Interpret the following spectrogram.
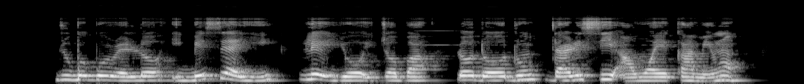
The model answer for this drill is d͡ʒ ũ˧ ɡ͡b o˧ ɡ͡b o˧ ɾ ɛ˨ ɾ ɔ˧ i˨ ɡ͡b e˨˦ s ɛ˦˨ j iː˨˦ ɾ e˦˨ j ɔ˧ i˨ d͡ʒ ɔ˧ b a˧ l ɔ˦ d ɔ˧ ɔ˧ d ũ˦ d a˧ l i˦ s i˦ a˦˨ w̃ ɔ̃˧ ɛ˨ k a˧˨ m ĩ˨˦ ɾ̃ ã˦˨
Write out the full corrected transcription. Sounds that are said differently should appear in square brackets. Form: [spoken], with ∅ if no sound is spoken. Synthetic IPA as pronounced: d͡ʒ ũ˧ ɡ͡b o˧ ɡ͡b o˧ ɾ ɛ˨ [l] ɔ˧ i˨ ɡ͡b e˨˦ s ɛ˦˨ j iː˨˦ [l] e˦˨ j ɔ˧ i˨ d͡ʒ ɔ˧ b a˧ l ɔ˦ d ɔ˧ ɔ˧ d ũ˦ d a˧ [ɾ] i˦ s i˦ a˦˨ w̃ ɔ̃˧ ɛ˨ k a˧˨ m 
